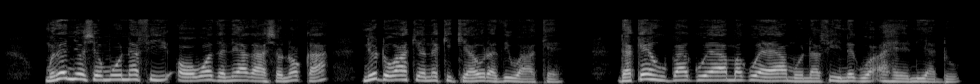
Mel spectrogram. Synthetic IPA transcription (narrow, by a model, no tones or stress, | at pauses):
moðɛɲoɕiɔmonafiʔɔwɔðɛneaɣaɕɔnɔka | neondowakeɔnɛkikeaoɾaðiwakɛ | dakɛhubaɡujamaɣuaajamonafiːneɣwɔʔaɦɛniado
